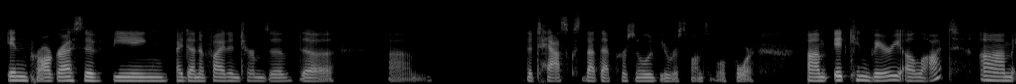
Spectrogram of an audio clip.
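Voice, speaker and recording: A woman who works as an extension educator, explaining a program to a county committee in a hesitant way, with many filler pauses. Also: deep voice, clear, resonant tone, no room sound, studio quality. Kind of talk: committee meeting presentation.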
